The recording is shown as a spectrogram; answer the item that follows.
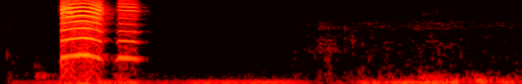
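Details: Puppy giving a brief high, thin squeak in two quick harmonic bursts, the first longer and arched, the second clipped, followed by near silence with faint room rustle.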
